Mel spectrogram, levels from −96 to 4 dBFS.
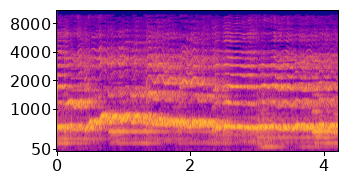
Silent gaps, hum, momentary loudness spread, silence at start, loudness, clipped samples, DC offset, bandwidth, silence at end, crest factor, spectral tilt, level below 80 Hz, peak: none; none; 2 LU; 0 s; -15 LUFS; under 0.1%; under 0.1%; 10 kHz; 0 s; 10 dB; -3 dB/octave; -60 dBFS; -6 dBFS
